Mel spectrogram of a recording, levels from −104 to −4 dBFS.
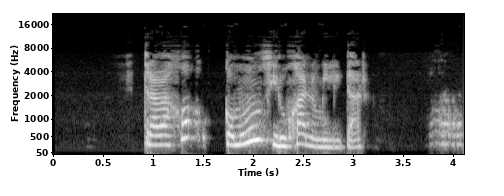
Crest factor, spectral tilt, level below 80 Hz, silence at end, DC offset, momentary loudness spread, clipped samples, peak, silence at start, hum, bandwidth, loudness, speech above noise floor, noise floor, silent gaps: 14 dB; -4 dB/octave; -56 dBFS; 0 s; under 0.1%; 13 LU; under 0.1%; -2 dBFS; 0.9 s; none; 9 kHz; -14 LUFS; 57 dB; -71 dBFS; none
